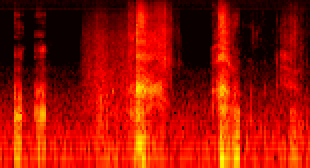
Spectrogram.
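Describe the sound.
Crisp bites into tonkatsu, a breaded pork cutlet: a few short crunchy bursts spaced unevenly over a few seconds, with quiet gaps between them.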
